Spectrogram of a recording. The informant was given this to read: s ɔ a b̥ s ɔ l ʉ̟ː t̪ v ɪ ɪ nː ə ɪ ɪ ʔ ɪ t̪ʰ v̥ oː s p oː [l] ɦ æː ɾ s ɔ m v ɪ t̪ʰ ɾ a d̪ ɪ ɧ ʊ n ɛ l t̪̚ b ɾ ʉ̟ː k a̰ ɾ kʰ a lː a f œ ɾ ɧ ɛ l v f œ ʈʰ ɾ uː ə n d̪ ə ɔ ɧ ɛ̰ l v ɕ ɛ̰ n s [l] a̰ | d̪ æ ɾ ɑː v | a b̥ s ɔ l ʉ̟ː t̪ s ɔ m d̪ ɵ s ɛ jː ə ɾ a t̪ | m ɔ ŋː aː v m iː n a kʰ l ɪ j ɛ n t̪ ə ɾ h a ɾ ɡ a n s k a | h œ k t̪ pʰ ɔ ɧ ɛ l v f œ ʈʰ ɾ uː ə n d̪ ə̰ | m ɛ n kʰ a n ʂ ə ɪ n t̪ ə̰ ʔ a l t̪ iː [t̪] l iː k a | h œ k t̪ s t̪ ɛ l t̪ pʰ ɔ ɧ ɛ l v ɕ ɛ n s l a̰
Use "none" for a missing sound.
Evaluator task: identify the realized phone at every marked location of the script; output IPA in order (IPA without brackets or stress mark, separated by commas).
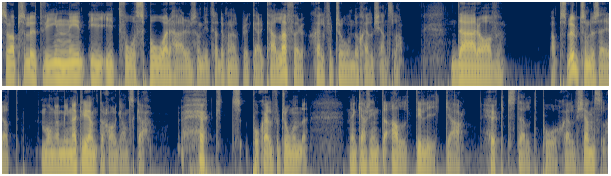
ɾ, l, d̪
